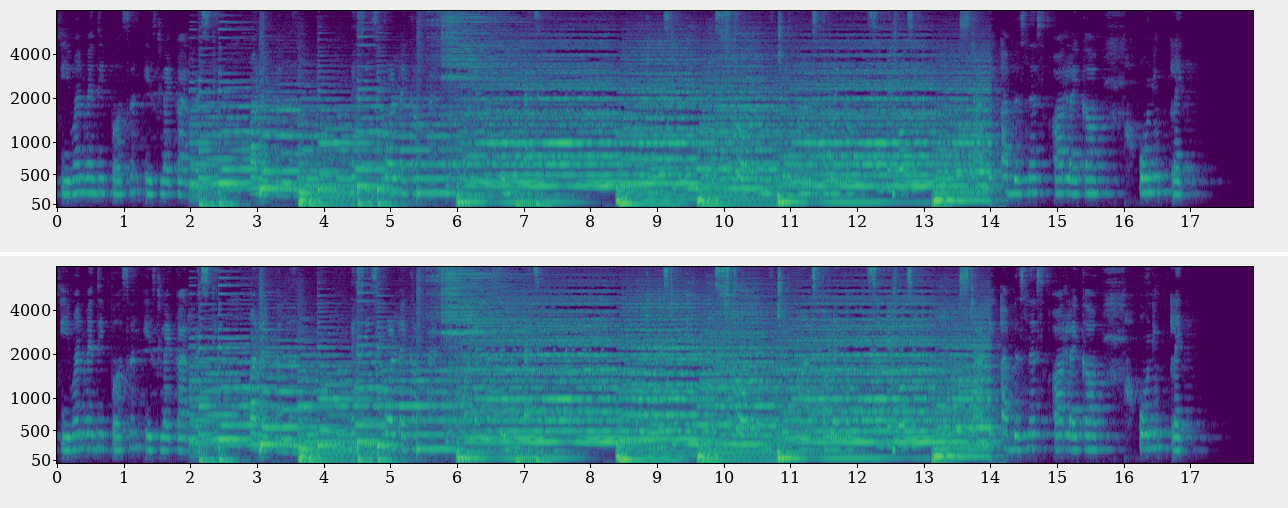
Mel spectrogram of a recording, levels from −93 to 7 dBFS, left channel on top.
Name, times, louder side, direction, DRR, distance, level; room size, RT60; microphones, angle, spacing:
voice 1, 0.0-2.6 2.9-3.8 4.4-7.8 8.8-16.9, right 2 dB, 75° right, 2.2 m, -36 dB
sound 1, 2.0-14.0, right 1 dB, 30° right, 1.4 m, -27 dB
28.0 x 23.0 x 7.3 m
head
